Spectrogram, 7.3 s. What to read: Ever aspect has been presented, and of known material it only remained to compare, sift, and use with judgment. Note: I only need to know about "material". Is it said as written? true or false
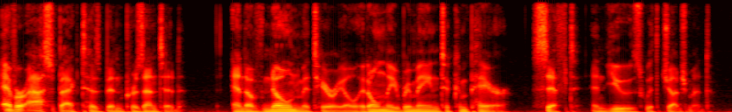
true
